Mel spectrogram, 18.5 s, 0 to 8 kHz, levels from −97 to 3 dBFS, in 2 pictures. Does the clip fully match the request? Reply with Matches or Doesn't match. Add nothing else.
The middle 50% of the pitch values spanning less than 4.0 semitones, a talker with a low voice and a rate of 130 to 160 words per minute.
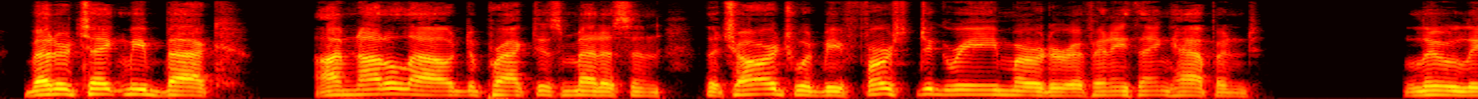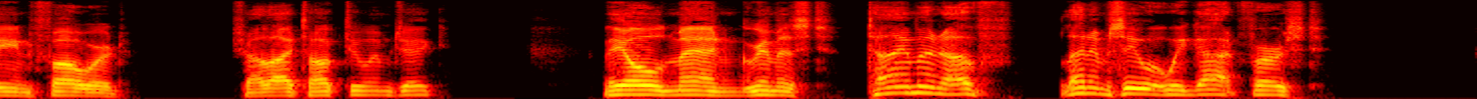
Matches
